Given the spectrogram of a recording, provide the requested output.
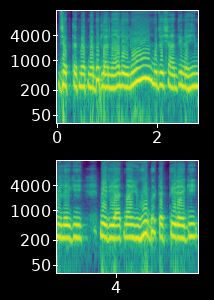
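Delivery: deep, eerie vengeful witch. Acted. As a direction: growl it like a ghost bent on revenge. (गहरी डरावनी चुड़ैल की आवाज़)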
